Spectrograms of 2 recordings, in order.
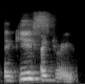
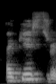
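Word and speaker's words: Αγκίστρι: Agistri. Like Genio, Agistri.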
